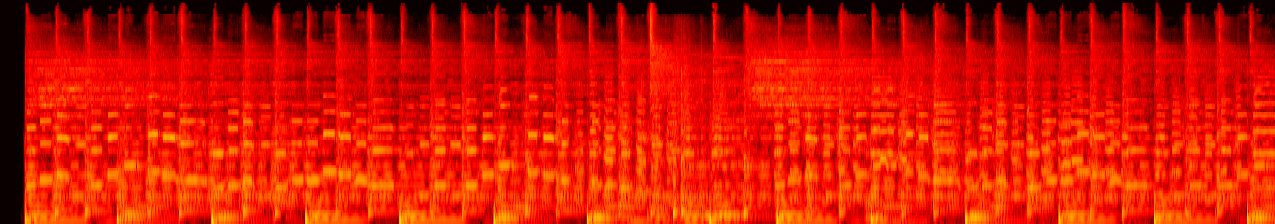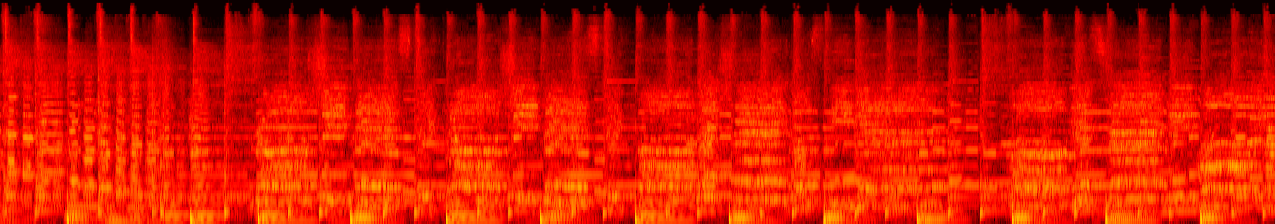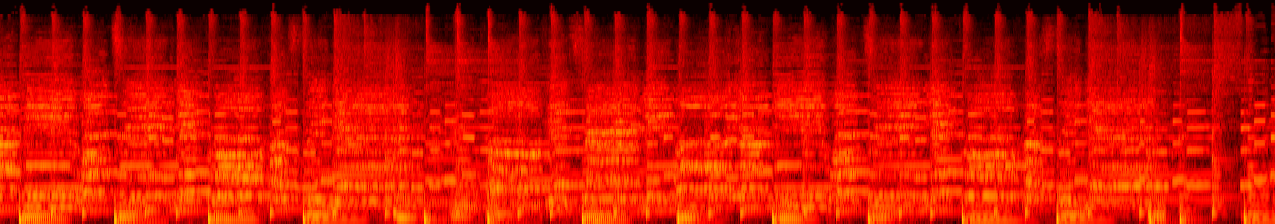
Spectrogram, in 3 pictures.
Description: Oberek

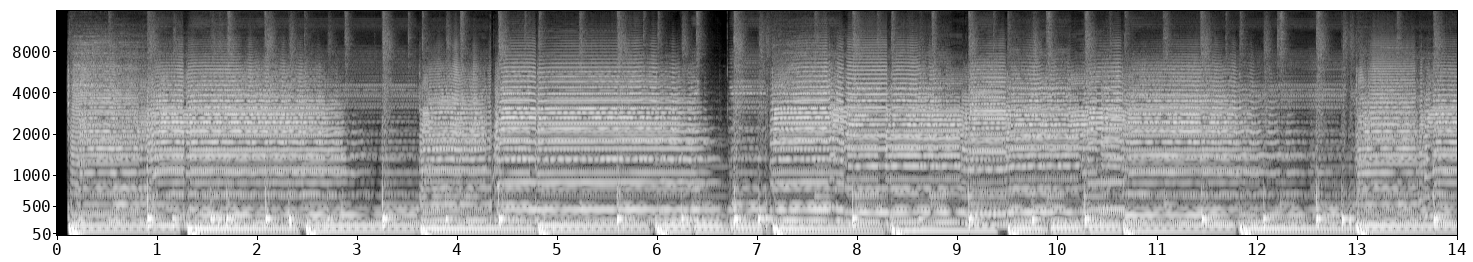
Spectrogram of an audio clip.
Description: Waltz

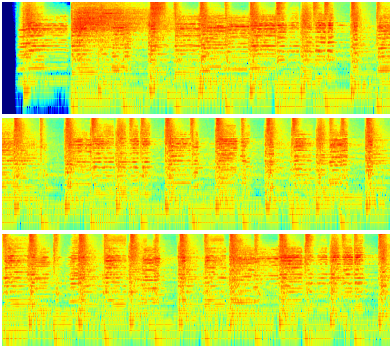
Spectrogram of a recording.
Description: Polka

